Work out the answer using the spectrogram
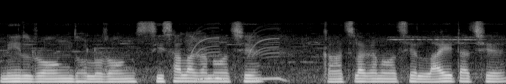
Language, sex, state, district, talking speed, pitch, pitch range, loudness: Bengali, male, West Bengal, Jhargram, 140 wpm, 135 Hz, 130-140 Hz, -15 LUFS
